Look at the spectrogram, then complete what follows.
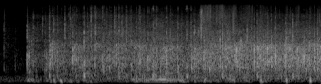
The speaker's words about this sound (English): So I want to just give him a round of applause too.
